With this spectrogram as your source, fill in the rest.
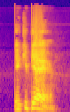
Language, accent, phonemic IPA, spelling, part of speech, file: French, Canada, /e.ki.pjɛʁ/, équipières, noun, LL-Q150 (fra)-équipières.wav
- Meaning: feminine plural of équipier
